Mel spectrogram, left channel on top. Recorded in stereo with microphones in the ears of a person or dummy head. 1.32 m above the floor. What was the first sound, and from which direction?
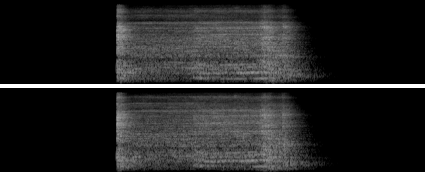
A camera shutter, centre (ahead or behind).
